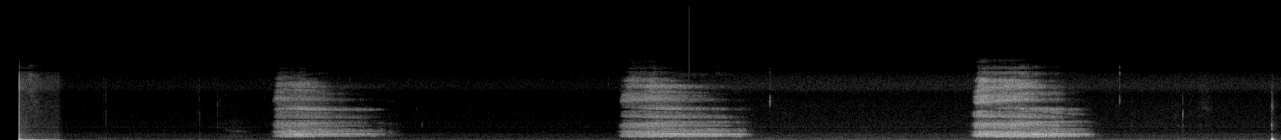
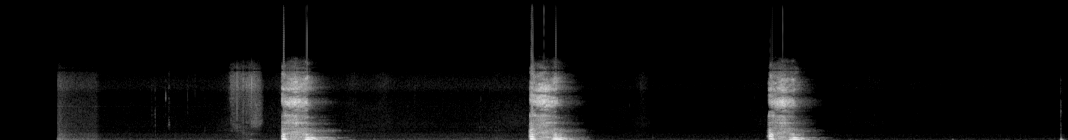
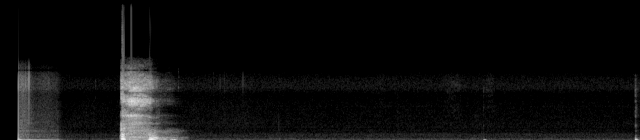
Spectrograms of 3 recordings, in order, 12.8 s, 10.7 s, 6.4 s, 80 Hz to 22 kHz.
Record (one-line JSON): {"exhalation_length": "12.8 s", "exhalation_amplitude": 18336, "exhalation_signal_mean_std_ratio": 0.43, "three_cough_length": "10.7 s", "three_cough_amplitude": 26027, "three_cough_signal_mean_std_ratio": 0.26, "cough_length": "6.4 s", "cough_amplitude": 26027, "cough_signal_mean_std_ratio": 0.25, "survey_phase": "alpha (2021-03-01 to 2021-08-12)", "age": "45-64", "gender": "Female", "wearing_mask": "No", "symptom_none": true, "smoker_status": "Never smoked", "respiratory_condition_asthma": false, "respiratory_condition_other": false, "recruitment_source": "REACT", "submission_delay": "1 day", "covid_test_result": "Negative", "covid_test_method": "RT-qPCR"}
